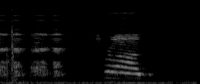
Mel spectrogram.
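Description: VTech Touch & Teach Elephant toy's speaker playing a sound effect as its number 6 button is pressed: a short burst of bright electronic tones, then a falling, animal-like pitched call about a second in.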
